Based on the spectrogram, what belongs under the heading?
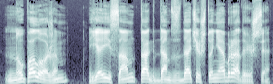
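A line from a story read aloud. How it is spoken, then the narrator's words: Rude boyish shout. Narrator (Russian): грубо, совсем по-мальчишески выкрикнул Собашников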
